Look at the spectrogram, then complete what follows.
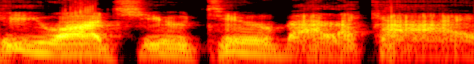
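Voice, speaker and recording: A man performs a raspy, put-on character voice. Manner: creepy, menacing.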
